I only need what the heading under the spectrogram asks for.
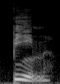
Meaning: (noun) Any large piece of timber or iron long in proportion to its thickness, and prepared for use
- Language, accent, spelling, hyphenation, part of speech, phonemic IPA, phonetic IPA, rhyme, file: English, US, beam, beam, noun / verb, /ˈbiːm/, [ˈbɪi̯m], -iːm, En-us-beam.ogg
